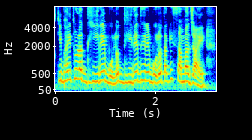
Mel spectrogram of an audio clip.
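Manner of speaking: ordinary talk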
